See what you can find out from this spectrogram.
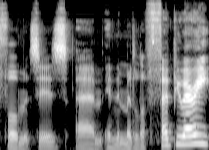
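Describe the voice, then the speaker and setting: A man speaks with an English accent at a medium pitch. The recording is very clean, with a silent background. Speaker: theatre producer and student. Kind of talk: casual chat. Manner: hesitant, many fillers.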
